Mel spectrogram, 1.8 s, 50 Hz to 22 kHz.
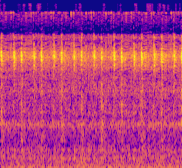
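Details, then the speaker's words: Ford F-150, hot engine: sharp, regular ticking about ten per second from the top of the engine, loud enough to hear from inside the truck and appearing only when warm; owner suspects the left-side camshaft or a chain. Cause unconfirmed. "oh it sounds like a chain thing if this is a chain that's more like a chainsaw but then this only happens when the Tattoo's up it's more like all the time so I don't know let's see this happens only when the truck heats up oh she's very loud so wow that's really loud like you could hear it from inside the truck"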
